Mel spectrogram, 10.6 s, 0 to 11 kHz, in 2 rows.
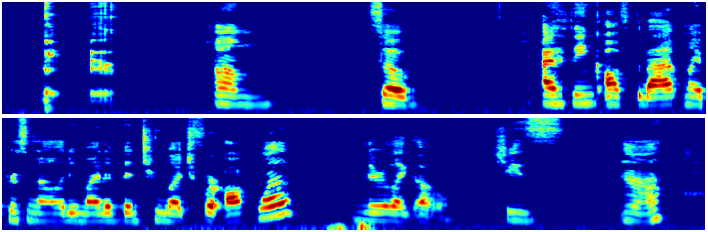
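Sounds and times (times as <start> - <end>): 
person burping: 0.3 - 0.9
speech: 1.6 - 2.0, 2.8 - 3.2, 4.0 - 10.3.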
